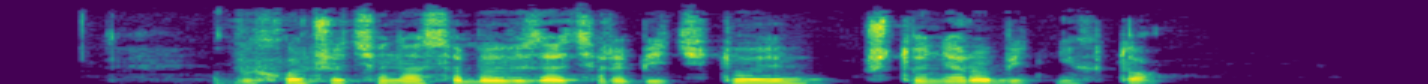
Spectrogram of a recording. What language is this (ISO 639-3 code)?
bel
